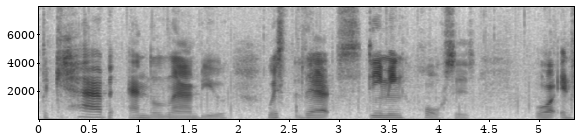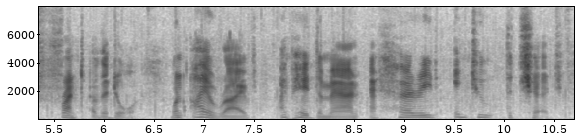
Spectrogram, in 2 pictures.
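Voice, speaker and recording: A man's voice: mid-range voice, animated, slow, bright, forceful tone, slight background noise, poor audio. A man narrating a classic story as a scripted, dramatic audiobook.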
